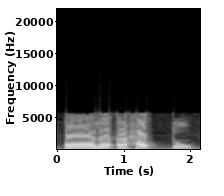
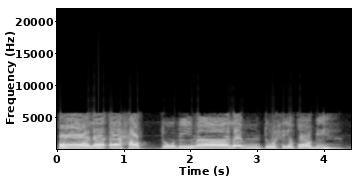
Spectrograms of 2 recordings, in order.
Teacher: نطبق المخرج على طاء من غير قلقلة ثم نفتح على تاء · Term: إدغاما ناقصا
